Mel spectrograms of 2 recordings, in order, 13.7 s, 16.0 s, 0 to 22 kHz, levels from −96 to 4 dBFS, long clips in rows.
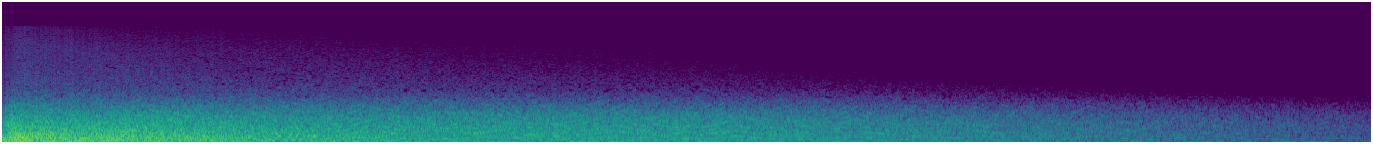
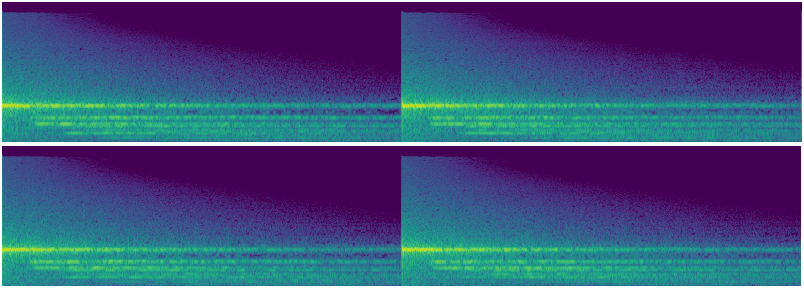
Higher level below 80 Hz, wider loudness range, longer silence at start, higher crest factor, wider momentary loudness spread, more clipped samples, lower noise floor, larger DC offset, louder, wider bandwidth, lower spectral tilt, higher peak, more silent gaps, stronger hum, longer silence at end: first, -34 dBFS vs -54 dBFS; first, 22 LU vs 8 LU; about the same, 0 s vs 0 s; about the same, 20 dB vs 16 dB; second, 22 LU vs 25 LU; neither; first, -61 dBFS vs -41 dBFS; neither; second, -29 LUFS vs -16 LUFS; second, 4.9 kHz vs 8.6 kHz; first, -12 dB/octave vs -6 dB/octave; second, -8 dBFS vs -2 dBFS; neither; neither; first, 0.4 s vs 0.15 s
